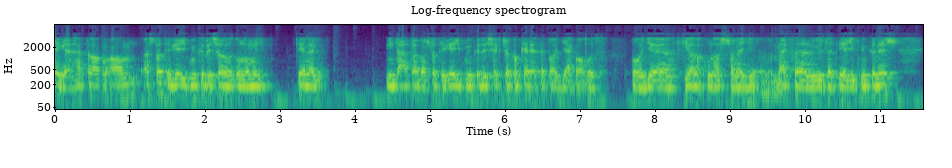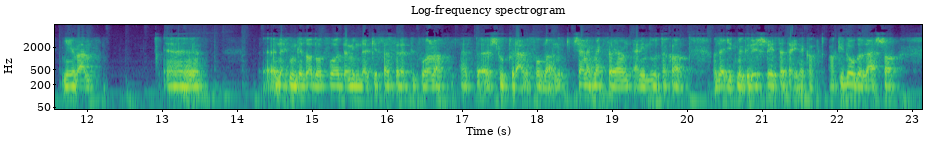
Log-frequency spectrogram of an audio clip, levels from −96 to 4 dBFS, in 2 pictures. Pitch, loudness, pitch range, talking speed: 90 Hz, -15 LUFS, 90-95 Hz, 135 wpm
